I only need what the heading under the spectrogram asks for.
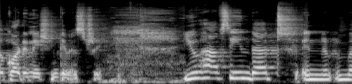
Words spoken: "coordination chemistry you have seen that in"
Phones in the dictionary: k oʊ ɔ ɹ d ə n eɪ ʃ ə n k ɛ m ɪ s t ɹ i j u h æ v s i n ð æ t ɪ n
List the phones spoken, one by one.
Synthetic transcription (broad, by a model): k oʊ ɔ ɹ d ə n eɪ ʃ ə n k ɛ m ɪ s t ɹ i j u h æ v s i n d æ t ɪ n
